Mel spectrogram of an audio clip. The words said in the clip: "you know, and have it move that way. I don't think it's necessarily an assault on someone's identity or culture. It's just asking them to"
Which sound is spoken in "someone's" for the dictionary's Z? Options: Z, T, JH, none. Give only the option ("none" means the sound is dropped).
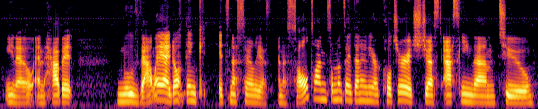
Z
